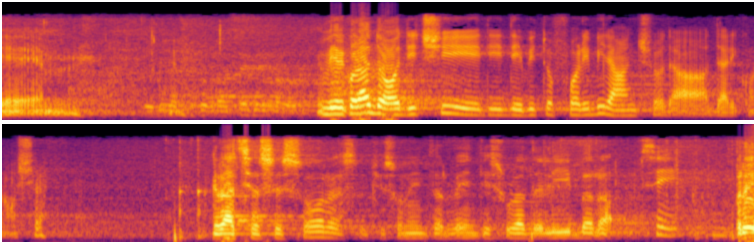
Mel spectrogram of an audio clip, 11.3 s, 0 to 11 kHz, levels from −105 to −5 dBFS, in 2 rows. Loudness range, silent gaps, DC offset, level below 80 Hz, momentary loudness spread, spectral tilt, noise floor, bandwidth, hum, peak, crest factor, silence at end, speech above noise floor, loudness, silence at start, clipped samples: 8 LU; none; under 0.1%; -50 dBFS; 19 LU; -3 dB/octave; -41 dBFS; 11 kHz; none; 0 dBFS; 14 dB; 0 s; 28 dB; -13 LUFS; 0 s; 0.4%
